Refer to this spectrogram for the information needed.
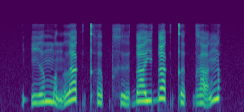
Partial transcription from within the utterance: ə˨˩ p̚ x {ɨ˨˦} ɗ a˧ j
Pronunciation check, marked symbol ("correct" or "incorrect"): incorrect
